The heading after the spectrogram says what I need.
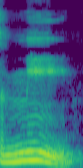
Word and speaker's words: knee: Remember I told you it starts with a K, but it's silent. We say nothing for that sound, and that word says knee.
